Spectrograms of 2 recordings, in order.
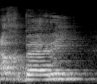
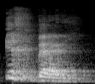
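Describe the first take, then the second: First: The word begins with an 'a' vowel. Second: The word begins with an 'i' vowel. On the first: The word is formed from the plural noun. The speaker calls it wrong. "أخبار بفتح الهمزة" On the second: The word is formed from the verbal noun. The speaker calls it right. "إخباري بكسر الهمزة"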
